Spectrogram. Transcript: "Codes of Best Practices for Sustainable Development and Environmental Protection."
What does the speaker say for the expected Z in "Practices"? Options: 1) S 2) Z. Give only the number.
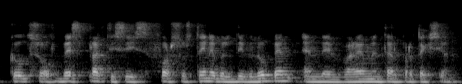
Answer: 1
